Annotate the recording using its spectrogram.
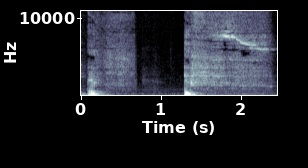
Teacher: It's categorized as a liodental because it articulates by bringing the lower lips with the teeth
